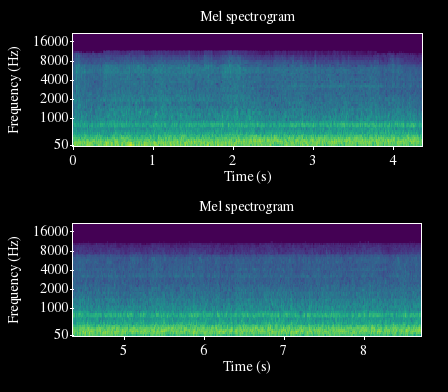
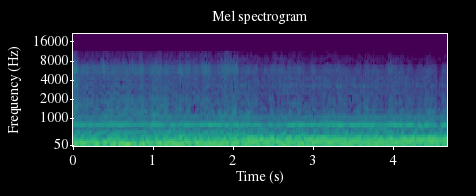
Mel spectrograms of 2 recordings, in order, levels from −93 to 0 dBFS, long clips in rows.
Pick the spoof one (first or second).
second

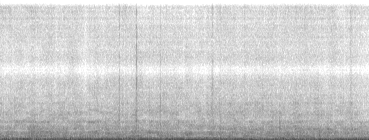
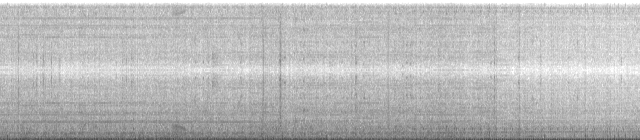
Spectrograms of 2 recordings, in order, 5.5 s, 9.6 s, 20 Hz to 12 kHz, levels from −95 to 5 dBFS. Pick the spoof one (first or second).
first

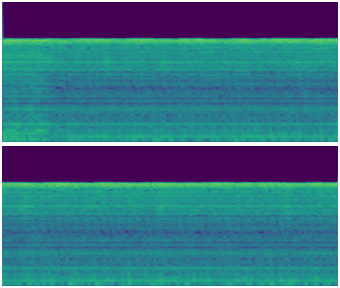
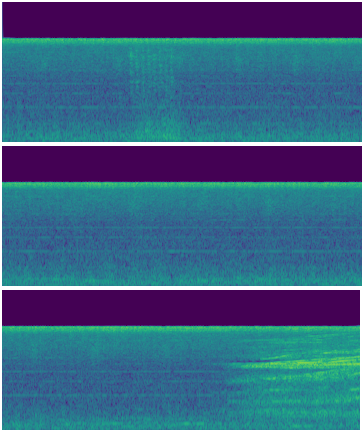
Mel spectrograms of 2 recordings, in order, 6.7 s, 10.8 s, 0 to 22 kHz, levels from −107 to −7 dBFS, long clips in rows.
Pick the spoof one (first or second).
first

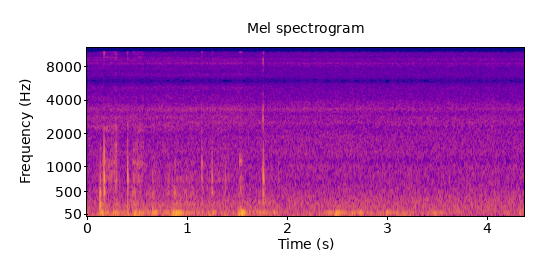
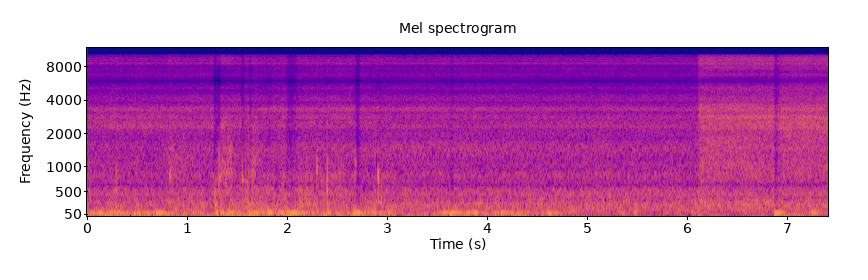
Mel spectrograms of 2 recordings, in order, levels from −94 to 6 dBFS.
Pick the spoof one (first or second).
second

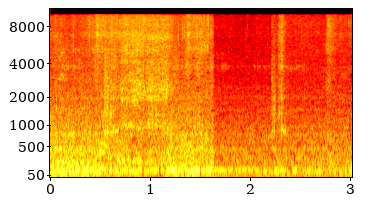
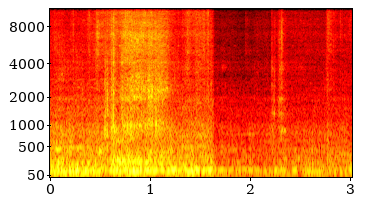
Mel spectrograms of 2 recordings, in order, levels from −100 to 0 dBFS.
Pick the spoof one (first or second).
second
